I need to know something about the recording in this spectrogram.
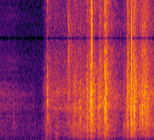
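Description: Paper envelope being opened and rummaged through by hand: rustling and crinkling with a couple of sharp clicks, starting under a second in.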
